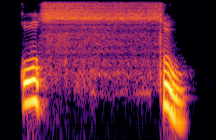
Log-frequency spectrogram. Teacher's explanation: You can hear the sound of the sad going through both of those sads because it's a double sad.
